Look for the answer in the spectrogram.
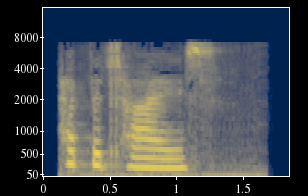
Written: hepatize

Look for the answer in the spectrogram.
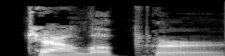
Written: calliper

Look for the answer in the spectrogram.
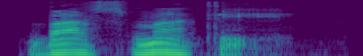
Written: basmati

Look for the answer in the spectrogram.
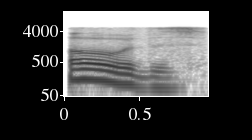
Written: oaths

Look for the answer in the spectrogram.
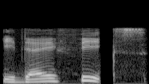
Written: idees fixes

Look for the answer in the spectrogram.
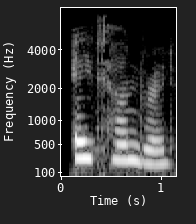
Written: eighth rest

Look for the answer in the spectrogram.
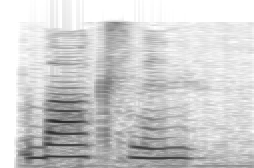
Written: boxman

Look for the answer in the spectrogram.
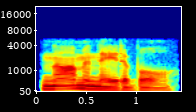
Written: nominatable

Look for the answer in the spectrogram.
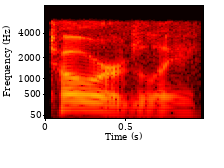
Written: towardly

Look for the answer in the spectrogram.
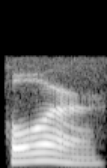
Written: whore

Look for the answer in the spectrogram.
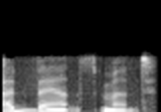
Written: advancement

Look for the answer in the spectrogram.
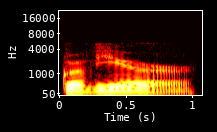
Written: gravure

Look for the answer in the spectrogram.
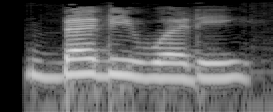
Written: beddie weddie

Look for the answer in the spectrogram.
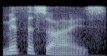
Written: mythicize

